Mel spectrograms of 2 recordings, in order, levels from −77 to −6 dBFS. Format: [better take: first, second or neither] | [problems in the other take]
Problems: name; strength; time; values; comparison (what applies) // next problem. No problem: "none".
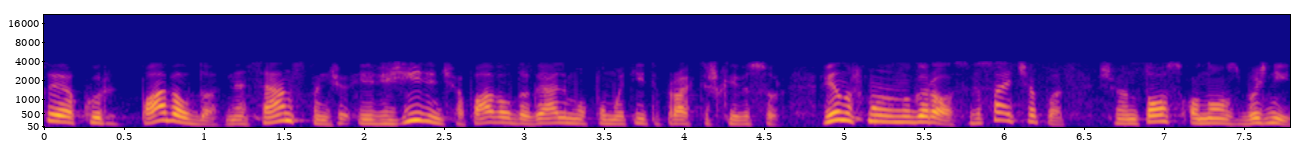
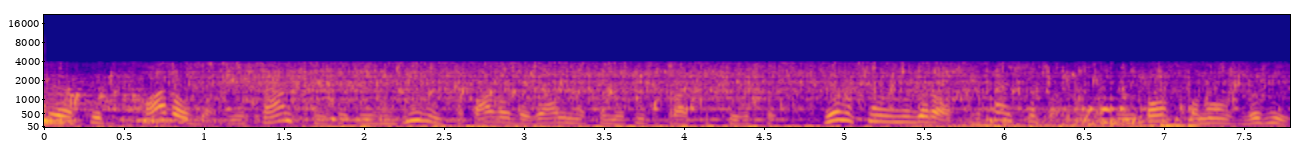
first | background sound (Rain + Toilet flush); 2 dB above the speech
